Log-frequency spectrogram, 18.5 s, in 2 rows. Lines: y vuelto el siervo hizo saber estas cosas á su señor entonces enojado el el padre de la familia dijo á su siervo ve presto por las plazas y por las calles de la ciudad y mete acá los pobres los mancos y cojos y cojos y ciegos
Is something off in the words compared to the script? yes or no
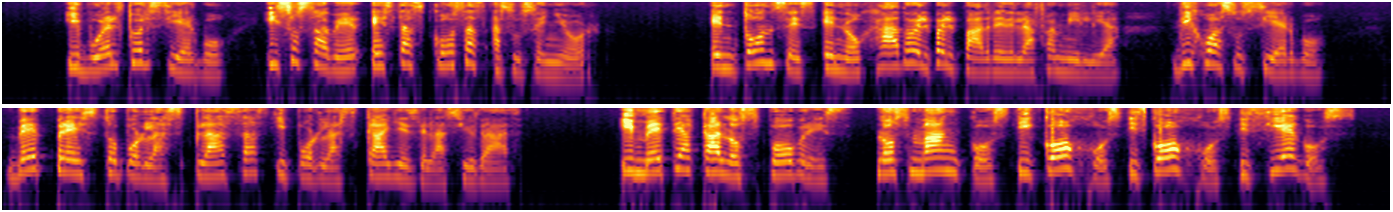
no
